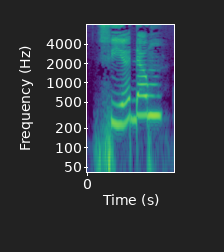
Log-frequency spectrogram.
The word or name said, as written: phía đông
